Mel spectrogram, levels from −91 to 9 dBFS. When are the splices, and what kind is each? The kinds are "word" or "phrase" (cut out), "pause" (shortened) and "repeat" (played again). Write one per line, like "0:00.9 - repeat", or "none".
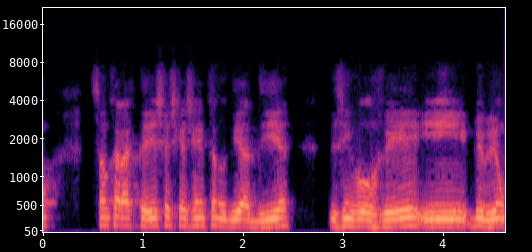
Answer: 0:01.7 - word

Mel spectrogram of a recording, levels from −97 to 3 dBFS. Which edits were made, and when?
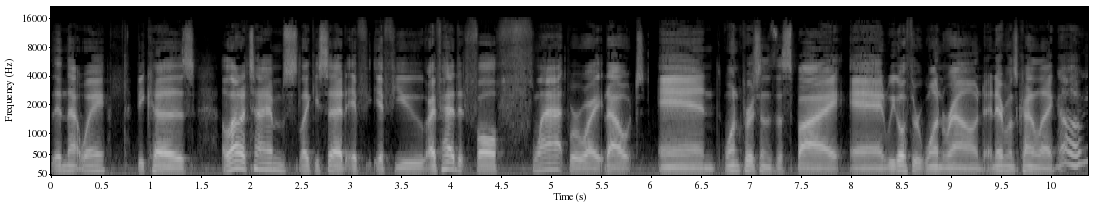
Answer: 0:05.2 - phrase
0:05.5 - phrase
0:06.0 - pause

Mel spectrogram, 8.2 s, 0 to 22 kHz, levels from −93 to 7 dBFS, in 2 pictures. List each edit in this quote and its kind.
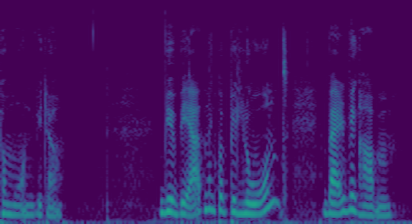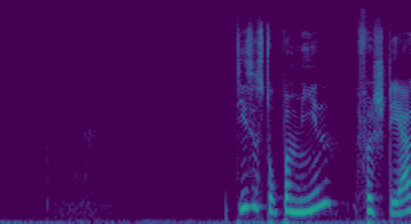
0:02.2 - phrase
0:03.6 - word

